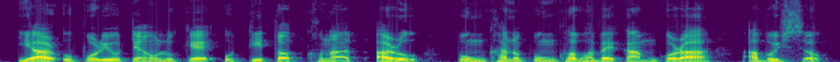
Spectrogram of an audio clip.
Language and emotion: Assamese, neutral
